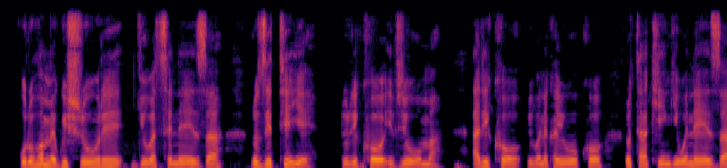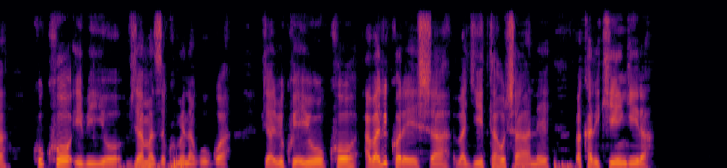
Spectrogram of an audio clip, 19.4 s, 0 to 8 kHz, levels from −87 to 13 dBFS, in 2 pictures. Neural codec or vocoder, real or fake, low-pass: none; real; 7.2 kHz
